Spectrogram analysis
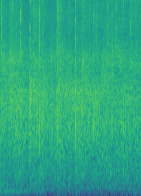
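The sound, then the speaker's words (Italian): Applause from an audience: dense, continuous clapping held at an even level for about two seconds, with no pauses or voices standing out. “Direi che potremmo intanto cominciare con un bel applauso per le operaie e gli operai della GKN che stanno manifestando adesso”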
